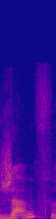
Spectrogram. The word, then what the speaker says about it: JAMF: On en parle donc avec qui est en charge de l'éducation et de la mise en place des projets JAMF, c'est comme ça qu'on prononce Chez JAMF, tout à fait, ouais.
